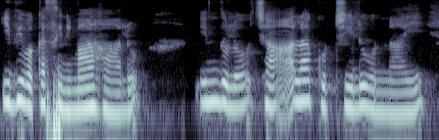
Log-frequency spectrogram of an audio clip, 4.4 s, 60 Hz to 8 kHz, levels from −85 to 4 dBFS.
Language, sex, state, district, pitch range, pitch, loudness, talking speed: Telugu, female, Telangana, Hyderabad, 175-225 Hz, 195 Hz, -16 LUFS, 110 wpm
